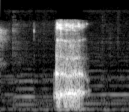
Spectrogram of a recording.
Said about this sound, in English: what a crappy burp. Classy podcast.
